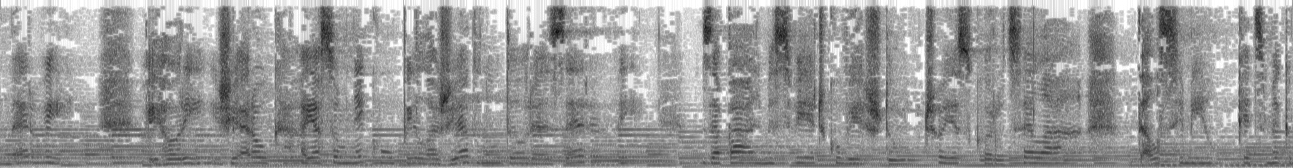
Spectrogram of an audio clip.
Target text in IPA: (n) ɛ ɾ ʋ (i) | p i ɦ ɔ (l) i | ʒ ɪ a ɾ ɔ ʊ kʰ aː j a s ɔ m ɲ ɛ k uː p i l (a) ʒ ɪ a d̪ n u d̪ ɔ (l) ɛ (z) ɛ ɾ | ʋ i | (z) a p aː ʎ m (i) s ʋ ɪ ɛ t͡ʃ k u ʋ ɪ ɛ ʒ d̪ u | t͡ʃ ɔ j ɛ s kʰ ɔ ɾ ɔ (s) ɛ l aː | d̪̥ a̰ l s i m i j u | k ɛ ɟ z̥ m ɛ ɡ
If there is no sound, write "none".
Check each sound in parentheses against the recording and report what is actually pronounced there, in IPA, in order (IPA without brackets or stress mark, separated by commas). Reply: n, i, ɾ, a, ɾ, z, z, ɛ, t͡s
